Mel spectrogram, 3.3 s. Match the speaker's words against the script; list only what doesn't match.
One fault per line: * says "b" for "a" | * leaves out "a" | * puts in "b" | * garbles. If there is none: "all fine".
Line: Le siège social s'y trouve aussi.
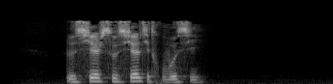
all fine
